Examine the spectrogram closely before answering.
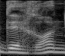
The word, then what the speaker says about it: dehghān: the Persion term and Because Arabs could not pronounce the hard g, they replaced it with the gh and the term became "dehghān".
